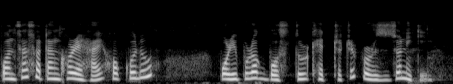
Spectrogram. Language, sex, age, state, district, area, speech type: Assamese, female, 18-30, Assam, Sivasagar, rural, read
